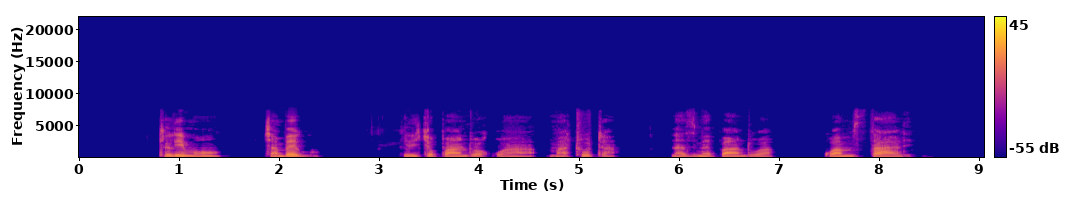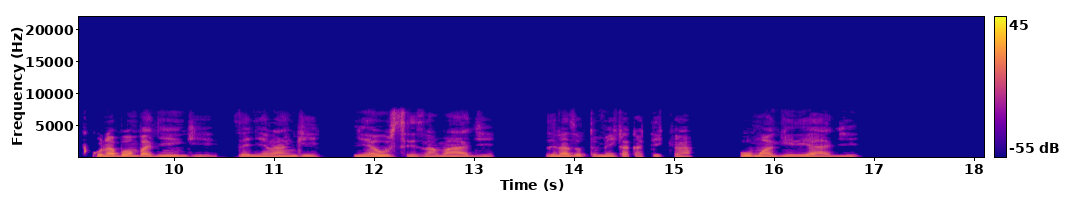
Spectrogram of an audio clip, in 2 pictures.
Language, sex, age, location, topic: Swahili, male, 25-35, Dar es Salaam, agriculture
